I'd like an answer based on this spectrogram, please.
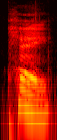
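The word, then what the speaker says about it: פּ: doing um you also have pay which makes the P sound with a DOT basically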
